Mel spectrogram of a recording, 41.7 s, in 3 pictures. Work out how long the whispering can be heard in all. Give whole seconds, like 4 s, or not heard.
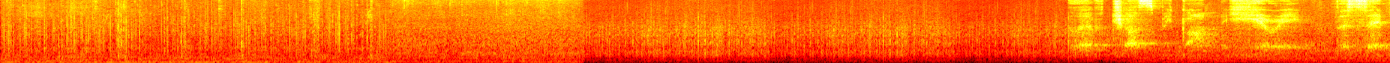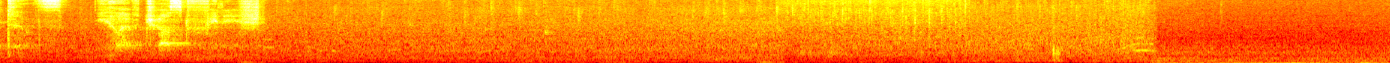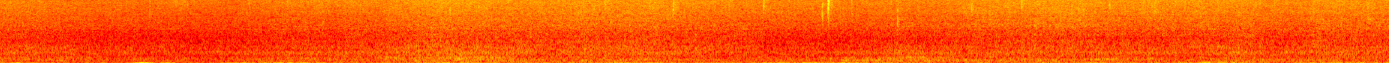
6 s.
